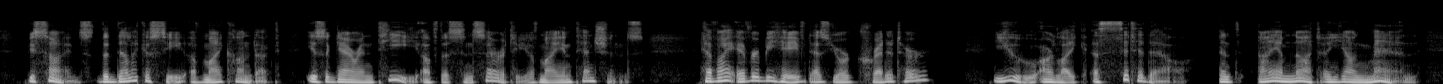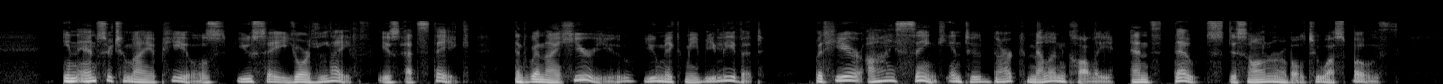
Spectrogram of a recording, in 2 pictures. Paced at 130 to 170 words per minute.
Yes: average, 145 wpm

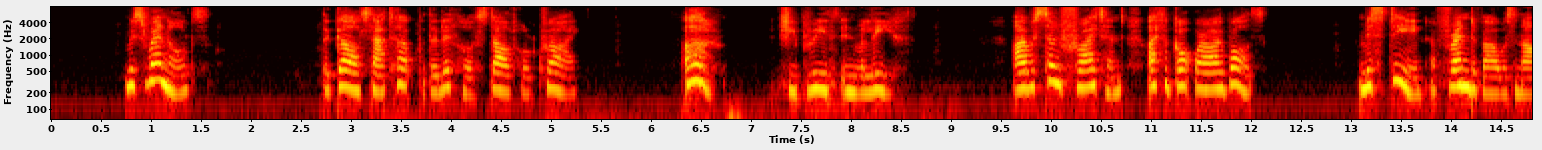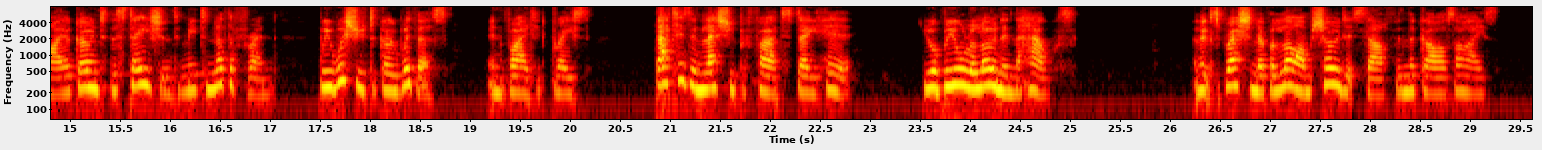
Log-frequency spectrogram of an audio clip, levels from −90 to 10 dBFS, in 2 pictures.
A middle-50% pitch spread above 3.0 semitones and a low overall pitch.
No: average, 4.7 semitones; high, 230 Hz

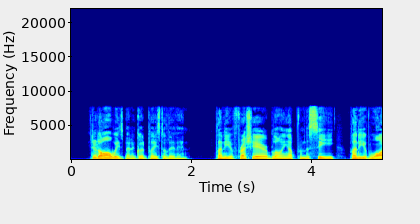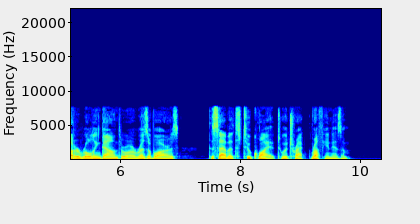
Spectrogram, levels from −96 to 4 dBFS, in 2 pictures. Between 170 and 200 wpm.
Yes: average, 195 wpm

